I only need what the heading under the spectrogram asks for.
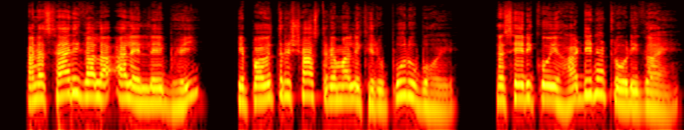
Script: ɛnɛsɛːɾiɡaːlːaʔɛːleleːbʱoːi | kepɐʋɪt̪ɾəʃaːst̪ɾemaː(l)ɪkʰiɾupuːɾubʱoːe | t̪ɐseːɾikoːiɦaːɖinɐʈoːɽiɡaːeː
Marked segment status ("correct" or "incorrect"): correct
